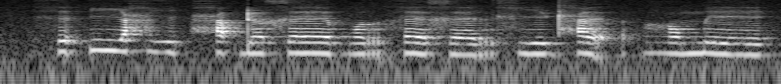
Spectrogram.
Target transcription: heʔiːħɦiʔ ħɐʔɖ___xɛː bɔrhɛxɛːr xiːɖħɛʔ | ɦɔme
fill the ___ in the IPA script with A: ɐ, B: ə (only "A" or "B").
A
